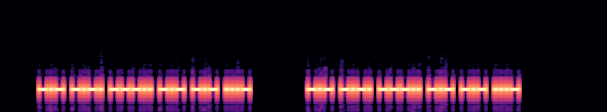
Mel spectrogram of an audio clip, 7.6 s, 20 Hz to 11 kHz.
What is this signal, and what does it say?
Morse code, heard as a keyed tone, about 34 wpm, 700 Hz. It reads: KC8KKV KC8KKV
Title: USA Call Signs - 6 Characters - Repeated 2x - 35wpm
